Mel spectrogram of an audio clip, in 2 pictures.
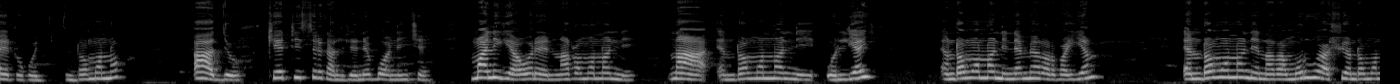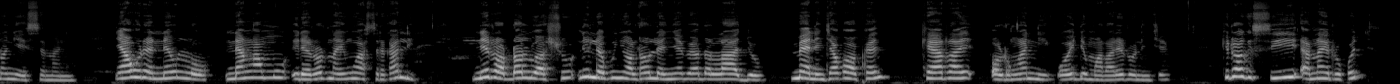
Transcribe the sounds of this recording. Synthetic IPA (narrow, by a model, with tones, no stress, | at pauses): e˨to˨ko˨ | ndɔ˦mɔ˦nɔ˦k̚ | a˦˨ʄo˨ | ke˦ti˦sɪ˦rka˨li˨ɾɛ˨nɛ˦bɔ˨nɛ˦nt͡ʃɛ˦˨ | ma˦˨nɪ˦kɪ˨a˨o˦ɾɛ˨na˨ɾɔ˦mɔ˦nɔ˦nɪ˨ | na˦ɛ˨ndɔ˦mɔ˦nɔ˦nɪ˨o˨lja˦j | ɛ˨ndɔ˦mɔ˦nɔ˦nɪ˨nɛ˦mɛ˦ɾɔ˨rpa˨ja˦n | ɛ˨ndɔ˦mɔ˦nɔ˦nɪ˨na˨ɾa˨mo˦ɾwa˦˨ʃu˦ɛ˨ndɔ˦mɔ˦nɔ˦n˨ɛ˨jsɛ˨na˨ni˨ | nɪ˦a˦kʊ˦ɾɛ˨nɛ˦lɔ˨nɛ˦ŋa˦mʊ˦ʔɪ˨ɾɛ˨ɾo˦rna˨ɪ˦ŋwa˨sɪ˨rka˦li˨ | nɪ˦ɾɔ˨dɔ˦lwa˨ʃʊ˦nɪ˦le˨pʊ˦ɲɔ˨lta˦ʊ˦lɛ˨ɲɛ˦pɛ˨˦dɔ˨la˦˨d͡ʒo˨ | mɛ˨nɪ˨ɲt͡ʃa˦kɔ˦pɛ˦ɲ | kɛ˦ɾa˦jɪ | ɔ˨ltʊ˨ŋa˦ni˨ɔ˨ɪ˦dɪ˨ma˨ɾa˨ɾɪ˦ɾo˨nɪ˨ɲt͡ʃɛ˦ | kɪ˦ɾɔ˦kɪ˨si˦ʔɛ˨na˦ɪ˨ɾʊ˨kʊ˦t͡ʃ̚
